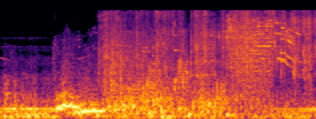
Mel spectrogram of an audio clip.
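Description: A glassy figure shatters with a crisp crash.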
